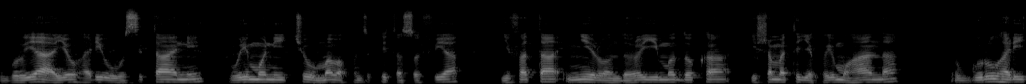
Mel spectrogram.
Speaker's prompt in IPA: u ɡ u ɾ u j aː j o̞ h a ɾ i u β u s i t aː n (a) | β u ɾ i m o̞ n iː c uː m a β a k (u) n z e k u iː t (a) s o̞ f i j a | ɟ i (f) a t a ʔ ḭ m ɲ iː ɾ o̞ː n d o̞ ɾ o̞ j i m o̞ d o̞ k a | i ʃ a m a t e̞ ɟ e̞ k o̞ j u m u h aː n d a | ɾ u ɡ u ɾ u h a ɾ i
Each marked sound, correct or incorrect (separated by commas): incorrect, incorrect, correct, correct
